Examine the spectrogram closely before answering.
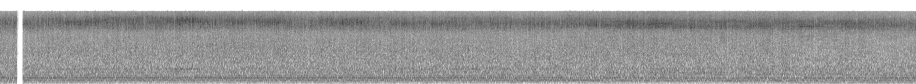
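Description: A small plane's engine drones steadily.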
